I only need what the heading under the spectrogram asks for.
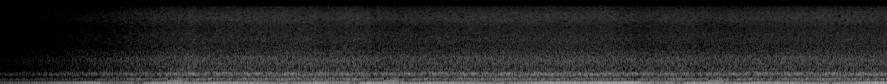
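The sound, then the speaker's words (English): Honeybees buzzing at a backyard beehive in East Vancouver as the colony comes out of winter, a steady, dense drone over a low hum that swells slightly and holds without pause. “With all this talk about bees, I thought it was only right that I get my hands in a hive.”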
